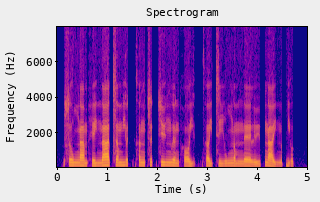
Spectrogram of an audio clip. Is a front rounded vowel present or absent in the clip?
present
